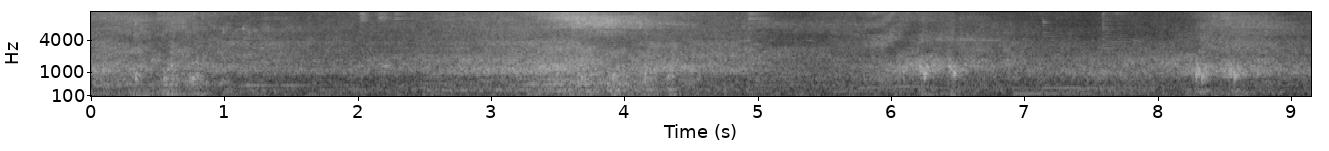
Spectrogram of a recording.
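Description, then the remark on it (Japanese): A steady stream of cars rushes past on a street while waiting at a traffic signal, the broad roadway rumble swelling and easing as vehicles go by one after another, with a louder pass around the middle. “信号というか車の 波が途切れる街だけどめっちゃ来てるから無理だな、これ。”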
